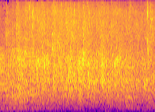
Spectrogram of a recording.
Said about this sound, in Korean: 하나님께 박수 치는 겁니다.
